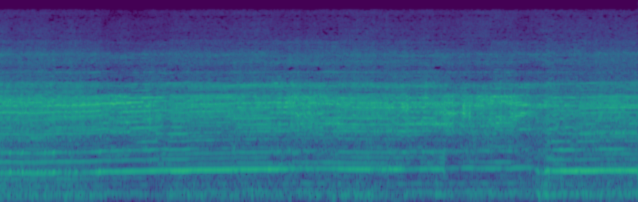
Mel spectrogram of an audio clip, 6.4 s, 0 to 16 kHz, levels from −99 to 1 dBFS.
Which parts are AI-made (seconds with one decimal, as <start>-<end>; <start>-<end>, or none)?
1.1-1.7; 2.7-3.4; 3.9-5.8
